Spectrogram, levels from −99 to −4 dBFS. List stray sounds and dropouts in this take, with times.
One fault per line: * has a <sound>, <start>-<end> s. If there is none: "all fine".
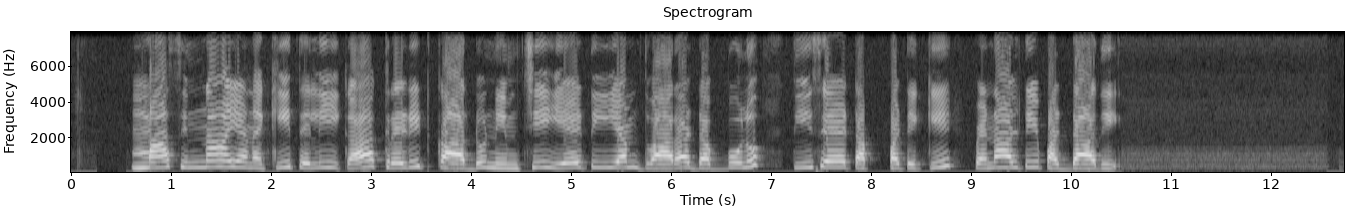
all fine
